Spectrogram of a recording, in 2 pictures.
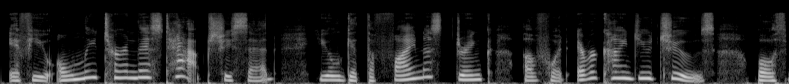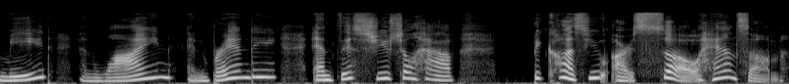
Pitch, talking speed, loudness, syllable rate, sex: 235 Hz, 130 wpm, -20 LUFS, 3.5 syllables/s, female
